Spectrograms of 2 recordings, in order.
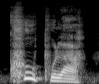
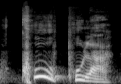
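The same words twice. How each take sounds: First: The stressed syllable is pushed only moderately. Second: The stressed syllable is pushed very strongly. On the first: The speaker calls it right. "but go just go" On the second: The speaker calls it wrong. "sometimes they overdo it"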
